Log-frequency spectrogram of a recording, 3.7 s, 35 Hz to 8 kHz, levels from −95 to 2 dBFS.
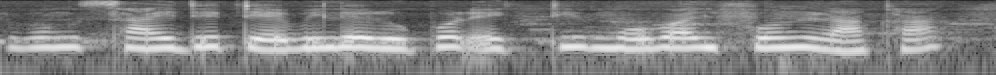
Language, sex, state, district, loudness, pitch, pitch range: Bengali, female, West Bengal, Cooch Behar, -13 LUFS, 255 Hz, 240-265 Hz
